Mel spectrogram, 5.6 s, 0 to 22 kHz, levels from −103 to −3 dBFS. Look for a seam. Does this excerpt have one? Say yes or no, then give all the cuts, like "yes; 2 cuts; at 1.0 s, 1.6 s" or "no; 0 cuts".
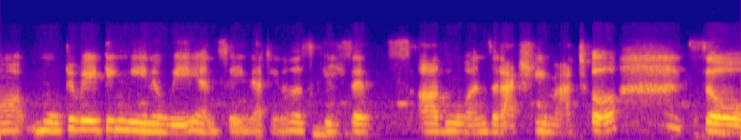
no; 0 cuts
